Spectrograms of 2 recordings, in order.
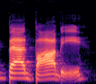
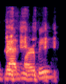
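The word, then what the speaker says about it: Bhad Bhabie: on on phil doctor are you sure that's how you pronounce that i think it's bad bobby is it like barbie no it's a bad barbie he's pronounced like almost barbie but i don't know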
